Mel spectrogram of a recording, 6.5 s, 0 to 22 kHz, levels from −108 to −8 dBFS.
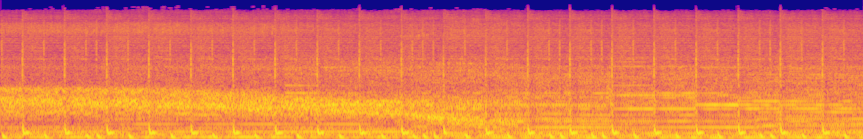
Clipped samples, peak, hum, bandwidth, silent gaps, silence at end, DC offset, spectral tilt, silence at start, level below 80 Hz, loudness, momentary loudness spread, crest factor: under 0.1%; -4 dBFS; none; 17.5 kHz; none; 0 s; under 0.1%; -4 dB/octave; 0 s; -22 dBFS; -14 LUFS; 2 LU; 10 dB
